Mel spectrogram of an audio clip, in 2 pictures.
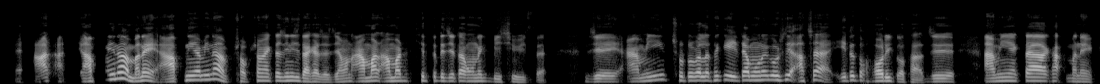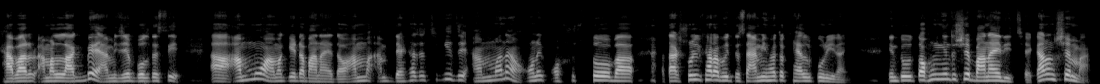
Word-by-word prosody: এ্যা - - -16 0.2
আর - - +4
আ - - -6 0.3
আপনি 220 - -9
না 280 - +8
মানে 190 - +5 0.2
আপনি 200 - -2
আমি 215 +1 -1
না - - +5 0.2
সবসময় 175 -1 -1
একটা 180 - -1
জিনিস 180 -1 0
দেখা 135 -1 +4
যায় 115 0 -6
যেমন, 140 +3 -2
আমার 170 +3 +4
আমার 165 +1 +2
ক্ষেত্রে 185 -2 -5
যেটা 160 +1 0
অনেক 155 0 -4
বেশি 125 +1 -10
হইছে 110 -3 -13 0.5
যে, 140 - -1 0.4
আমি 165 +6 -4 0.2
ছোটবেলা 185 0 0
থেকে 200 +1 -4
এইটা 195 +2 +2
মনে 205 +1 +1
করছি, 205 +2 0
আচ্ছা 205 +6 -1 0.2
এটা 200 +3 -2
তো - - -7
হওয়ারই 165 +1 +2
কথা - - -5
যে, 140 - -3 0.5
আমি 160 +3 0
একটা 170 +2 +3 0.2
খা 160 - +1
মানে 135 -1 -3 0.2
খাবার 155 +3 +6 0.2
আমার 155 +1 +2
লাগবে 160 +4 +3
আমি 145 - -6
যেয়ে 165 0 -1
বলতেছি, 160 0 -3 0.4
"আ - - +5 0.2
আম্মু 225 +8 -2
আমাকে 165 +2 -4
এটা 165 -1 0
বানাইয়া 135 -2 -1
দাও।" 125 +1 -2
আম্মা 170 +4 -5
আম 155 - -9
দেখা 170 +6 -5
যাচ্ছে 200 +2 -14
কি 245 - -8
যে, 205 - -2 0.2
আম্মা 185 +7 -4
না - - 0 0.2
অনেক 200 +3 -4
অসুস্থ 185 +3 -23 0.3
বা 165 - +6 0.4
তার 165 0 +5
শরীর 220 0 -1
খারাপ 205 -2 +5
হইতেছে 165 -3 -3
আমি 180 - -1
হয়তো 190 0 -2
খেয়াল 165 0 0
করি 150 -5 -2
নাই। 100 - -16 0.4
কিন্তু 170 +2 -1 0.2
তখন 210 +4 +3
কিন্তু 240 -1 -3
সে 245 - +5
বানায় 180 0 +6
দিচ্ছে 145 - -10
কারণ 240 +3 +5
সে 225 - +4
মা। - - -8
170 Hz, 220 wpm, -24 LUFS, 155-195 Hz, 0.5 s, না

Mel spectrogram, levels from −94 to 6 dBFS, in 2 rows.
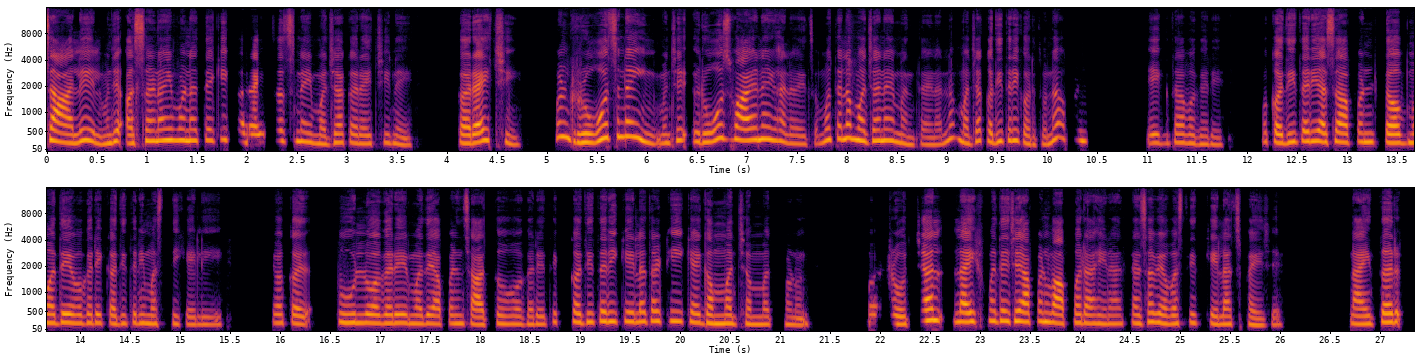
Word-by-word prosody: चालेल, 245 -2 +4
म्हणजे 210 +7 +2
असं 260 +6 +1
नाही 285 +2 +4
म्हणत 280 -1 +3
आहे, 280 - -2
की 305 - -4
करायचंच 235 +3 -3
नाही, 250 -2 +1
मजा 205 +1 -1
करायची 210 0 -4
नाही. 185 -5 -5 0.5
करायची, 220 -2 +3 0.4
पण 370 0 +4
रोज 245 +11 +5
नाही, 370 -5 +5
म्हणजे 215 +8 -3 0.2
रोज 290 +8 +2
वाया 295 -1 +5
नाही 310 0 +4
घालवायचं 200 -8 -5
मग 280 - 0
त्याला 330 +1 +2
मजा 270 -2 +3
नाही 275 0 +3
म्हणता 190 -6 -4
येणार 175 +1 -8
ना? 265 +9 -3
मजा 250 +1 -2
कधीतरी 255 +3 0
करतो 190 -3 -5
ना 275 - -1
आपण, 295 -5 -7 0.6
एकदा 215 +1 -3
वगैरे. 190 -4 -6 0.4
मग 240 - -8
कधीतरी 240 +3 +3
असं 235 +1 +3
आपण 235 +1 +2
टब 220 -1 +5
मध्ये 220 0 +3
वगैरे 215 +1 -1
कधीतरी 205 +1 -3
मस्ती 200 0 -3
केली 180 -1 -8
किंवा 215 +4 -10
क 195 -3 0 0.3
पूल 220 -1 +2
वगैरे 215 0 +2
मध्ये 205 0 -1
आपण 205 +1 -2
जातो 185 +1 -1
वगैरे, 190 0 -4
ते 210 +5 -9
कधीतरी 240 +1 +1
केलं 245 -1 +1
तर 260 - +2
ठीक 255 -1 -2
आहे 225 - +2
गंमत-जंमत 200 -2 +1
म्हणून. 175 -3 -6 0.6
पण 215 - -7 0.2
रोजच्या 200 +8 +2 0.3
लाईफमध्ये 250 +2 +3
जे 260 - +4
आपण 245 0 +3
वापर 220 +1 +2
आहे 205 -1 -1
ना 200 0 -4
त्याचा 210 +2 -1
व्यवस्थित 210 0 -1
केलाच 190 -1 -2
पाहिजे. 170 -1 -6 0.7
नाहीतर 200 +4 +2
220 Hz, 160 wpm, -20 LUFS, 200-250 Hz, 0.7 s, रोज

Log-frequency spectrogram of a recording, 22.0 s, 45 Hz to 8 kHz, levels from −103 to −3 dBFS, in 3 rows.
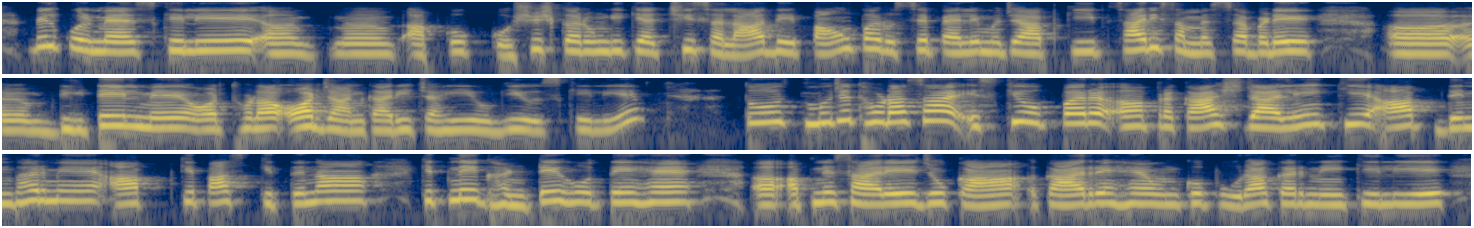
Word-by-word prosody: बिल्कुल, 310 -5 0
मैं 230 -1 +3
इसके 225 +3 -4
लिए 250 +1 +2
अ 205 - -1
अ, 200 0 -4
आपको 195 +4 -4
कोशिश 255 +10 -6
करूँगी 235 -1 -2
की 235 - -2
अच्छी 225 +5 -7
सलाह 210 -5 0
दे 225 -1 -2
पाऊँ, 205 +6 -1
पर 275 -4 +1
उससे 230 +3 -3
पहले 225 -1 -1
मुझे 225 0 -3
आपकी 210 +3 -2
सारी 265 +4 +4
समस्या 230 -3 -3
बड़े 225 +2 +3 0.4
अ - - -2
अ, 200 0 +2 0.3
डीटेल 250 +8 0
में 230 -1 +1
और 205 -1 +2
थोड़ा 220 0 +4
और 235 +3 +7
जानकारी 190 -1 -2
चाहिए 195 0 -4
होगी 190 +2 -5
उसके 185 +2 -7
लिए। 235 - -5 0.5
तो 335 +2 0
मुझे 330 +6 +1
थोड़ा-सा 340 +2 +5
इसके 260 +8 -2
ऊपर 315 -1 +3
अ, 255 -4 +4
प्रकाश 245 +2 +2
डालें 240 +5 +4
कि 295 0 -1
आप 260 -1 +4
दिन 230 +1 -2
भर 285 +4 0
में 280 -1 -3
आपके 235 +3 -1
पास 260 +1 0
कितना 265 +5 0 0.3
कितने 295 +3 0
घंटे 220 +3 -2
होते 250 -2 -2
हैं 255 +1 +1 0.4
अ, 215 - +2
अपने 245 +3 0
सारे 235 -1 +3
जो 240 - +2
का 200 - +4 0.3
कार्य 220 +2 +3
हैं 230 - 0
उनको 225 +1 -3
पूरा 220 0 0
करने 220 -2 -2
के 230 -1 -4
लिए? 225 +1 +1
230 Hz, 180 wpm, -24 LUFS, 215-260 Hz, 0.5 s, और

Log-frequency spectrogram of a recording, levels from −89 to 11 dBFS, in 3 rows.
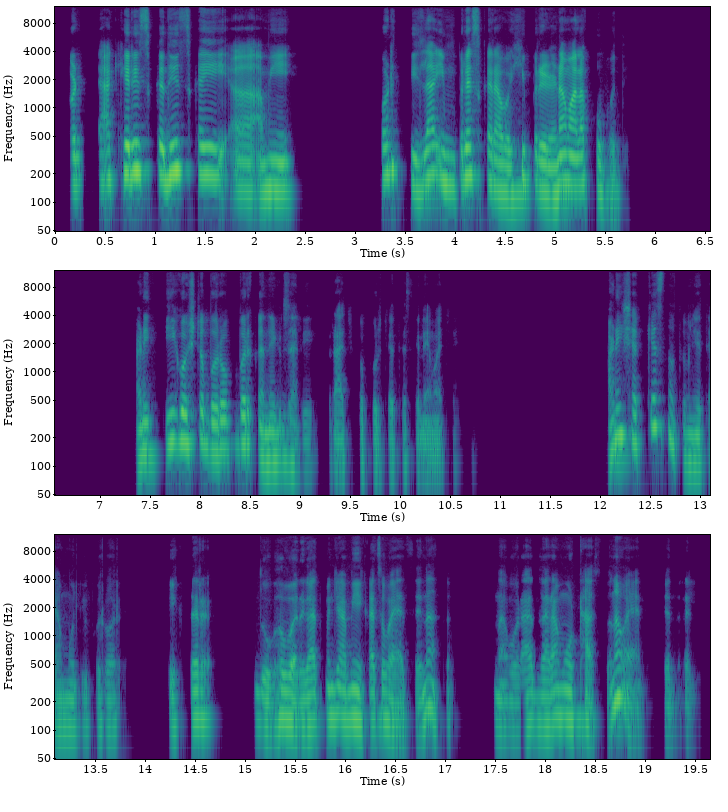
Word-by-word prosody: पण 155 -1 +2
त्याखेरीज 175 +7 +3
कधीच 210 +4 +5
काही 195 -3 +3
अ, - - -5
आम्ही 130 0 +1 0.9
पण 190 +3 +1 0.2
तिला 155 +6 +3
इम्प्रेस 180 +5 +3
करावं 140 -9 +2
ही 120 - -2
प्रेरणा 130 +2 +6
मला 150 -1 +7
खूप 125 -2 -5
होती. 125 -1 -12 1.6
आणि 140 +4 -1 0.2
ती 175 +2 0
गोष्ट 180 0 +1
बरोबर 155 +4 0
कनेक्ट 115 -1 -2
झाली 90 -4 -11 0.2
राज - - -9
कपूरच्या - - -14
त्या - - -19
सिनेमाशी. - - -14 1.5
आणि 200 +8 +1
शक्यच 205 +8 -4
नव्हतं 165 - -8
म्हणजे 105 -1 -4
त्या 105 - -8
मुलीबरोबर, 105 0 -10 0.5
एक 110 +2 -9
तर 130 0 0
अ, - - -9 0.5
दोघं 115 +2 -2
वर्गात 115 0 0
म्हणजे 135 +1 -2
आम्ही 130 0 +2
एकाच 125 +1 -3
वयाचे 110 -6 -5
आहे - - -7
ना, - - -2 0.7
नवरा 100 +4 -7
जरा 115 +3 -1
मोठा 125 -2 -2
असतो 125 0 -14
ना 210 - +5
वयाने - - -10
जनरली. - - -19
135 Hz, 150 wpm, -24 LUFS, 115-175 Hz, 1.6 s, मला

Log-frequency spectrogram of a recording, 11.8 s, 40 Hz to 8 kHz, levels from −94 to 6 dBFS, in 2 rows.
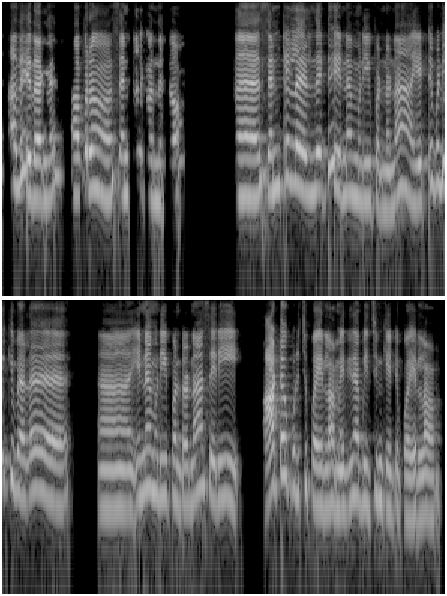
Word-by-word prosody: அதேதாங்க. 230 -8 +4 0.3
அப்பறம் 275 +1 +2 0.2
சென்ட்ரலுக்கு 245 0 -3
வந்துட்டோம். 220 - -4 0.8
அ - - +6 0.3
சென்ட்ரல்ல 290 +4 +2
இருந்துட்டு 265 - 0
என்ன 250 +1 -2
முடிவு 220 -1 -4
பண்ணோம்ன்னா, 195 +6 -2 0.3
8 250 +8 -6
மணிக்கு 315 +1 -3
மேல 225 +2 0 1.1
அ - - -1 0.3
என்ன 260 - +1
முடிவு 230 -1 -3
பண்றோம்ன்னா, 205 +4 -1 0.2
"சரி 220 +1 -1 0.6
ஆட்டோ 340 - +5
புடிச்சு 260 +2 -7
போயிரலாம். 195 -1 +1
மெரினா 205 +5 -1
பீச்சுன்னு 205 0 -5
கேட்டு 180 0 -5
போயரலாம்." 165 +1 -2
230 Hz, 125 wpm, -24 LUFS, 205-265 Hz, 1.1 s, அ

